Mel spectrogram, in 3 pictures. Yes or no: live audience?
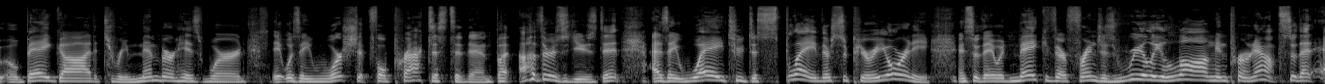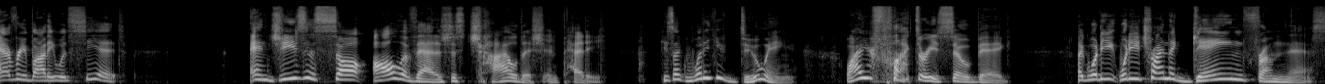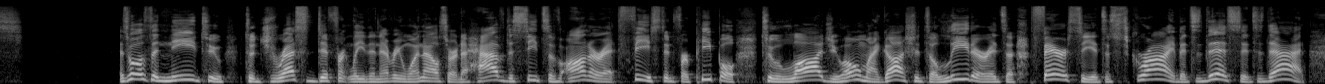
no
